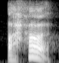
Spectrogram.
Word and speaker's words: visarga: If you recite the Sanskrit alphabet, it's a, a, e, e, u, u, ri, ri, a, I, au, ng, aha. The aha is visarga.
